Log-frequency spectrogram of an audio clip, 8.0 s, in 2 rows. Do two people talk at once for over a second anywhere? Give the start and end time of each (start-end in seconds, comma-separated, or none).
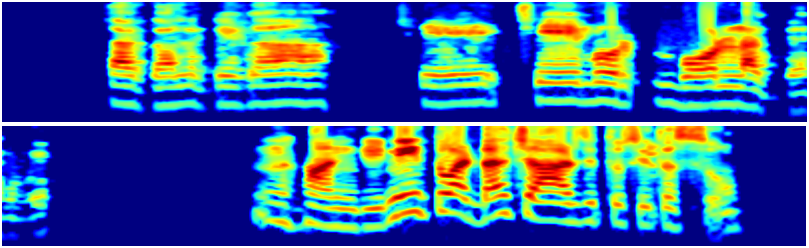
none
